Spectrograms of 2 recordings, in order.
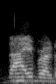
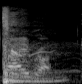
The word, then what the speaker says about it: Daybro: Can we just clarify the pronunciation of Daybro, please? – We have received the phone call. – Would you like to correct either Dobbo or myself on how to pronounce Daybro? – Leisel's spot on. It's Daybro, Dobbo. Daybro.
